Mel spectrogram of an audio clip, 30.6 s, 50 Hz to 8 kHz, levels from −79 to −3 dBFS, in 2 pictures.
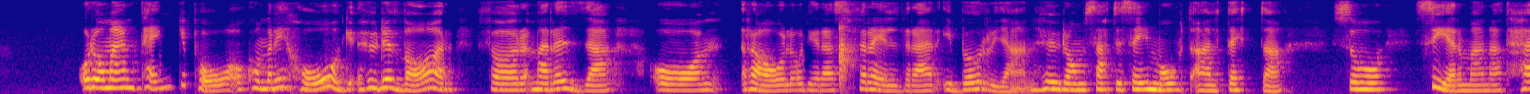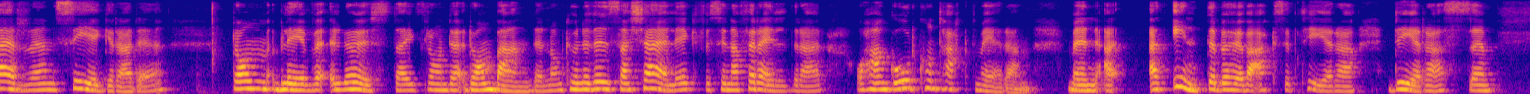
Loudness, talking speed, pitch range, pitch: -19 LUFS, 120 wpm, 180-215 Hz, 195 Hz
